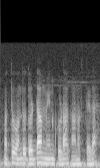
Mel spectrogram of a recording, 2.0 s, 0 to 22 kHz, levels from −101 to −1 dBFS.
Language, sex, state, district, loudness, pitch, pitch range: Kannada, male, Karnataka, Bangalore, -16 LUFS, 110 Hz, 100-115 Hz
